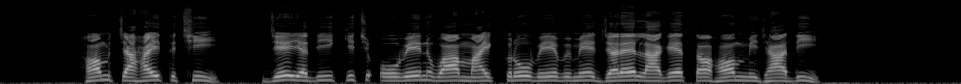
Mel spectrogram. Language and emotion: Maithili, neutral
